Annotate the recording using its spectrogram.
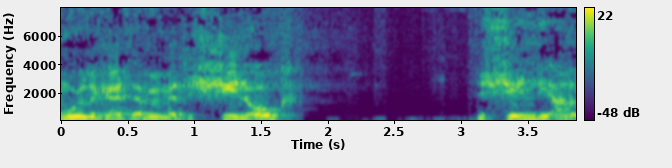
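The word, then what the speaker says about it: Shin (שׁין): En nou is het zo, als er hier aan de rechterkant een puntje boven staat, dan wordt die uitgesproken als SJ of SCH, Shin. En als die aan de linkerkant staat, dan is het een Sin. Dus zonder J erachter.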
